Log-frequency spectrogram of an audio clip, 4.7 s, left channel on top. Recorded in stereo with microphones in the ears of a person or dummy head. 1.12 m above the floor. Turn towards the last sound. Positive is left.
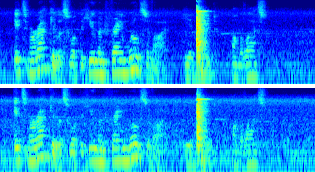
turn(degrees=60)  # may be behind; listen again after turning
